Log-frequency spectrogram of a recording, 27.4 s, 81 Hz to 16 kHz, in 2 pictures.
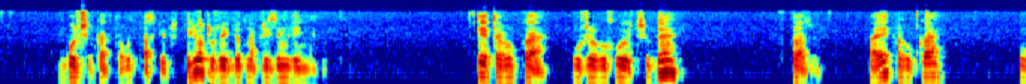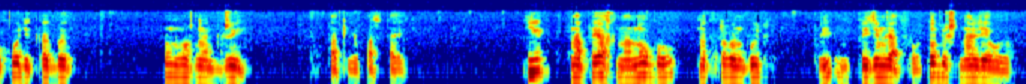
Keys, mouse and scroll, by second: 1.2 g, 6.3 click, 7.0 g, 10.4 middle click, 12.2 click, 13.1 middle click, 13.9 g, 16.8 g, 18.3 middle click, 21.1 click, 22.3 g, 24.7 middle click, 26.2 middle click.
